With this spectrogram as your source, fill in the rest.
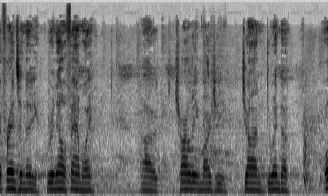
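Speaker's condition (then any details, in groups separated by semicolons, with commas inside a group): No condition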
